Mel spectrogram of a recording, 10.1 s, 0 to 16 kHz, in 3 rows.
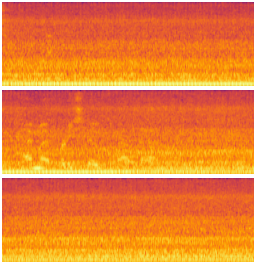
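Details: Honda EXW171S welder generator, sat in a barn over 5 years. Steady, low, even drone with no misses, surges or knocks; the engine settles in and runs fine.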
